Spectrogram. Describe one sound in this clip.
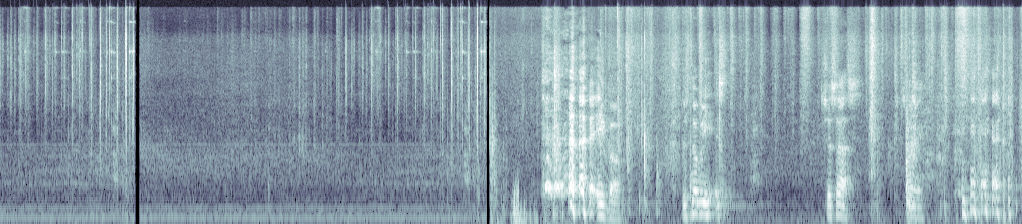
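A dog's paws patter and claws click on a hard floor.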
